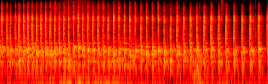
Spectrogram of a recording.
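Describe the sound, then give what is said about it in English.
A prize wheel spinning, its pointer ticking loudly in a rapid, even stream of many sharp clicks. “All right, I am spinning the wheel.”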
